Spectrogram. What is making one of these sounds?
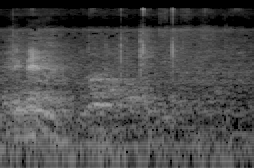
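An organ plays in a large echoing hall.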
